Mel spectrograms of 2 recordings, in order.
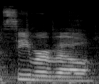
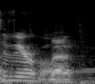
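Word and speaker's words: Sevierville: coming to the end it's several severe not seaverville save reveal has been said yeah severe ball peeps severe ball severe ball get it right okay Sevier County for County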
